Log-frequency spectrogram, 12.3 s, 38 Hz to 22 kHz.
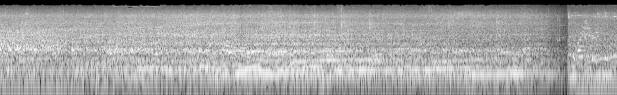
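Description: A Ferrari F430 V8 engine rumbles as the car pulls away.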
